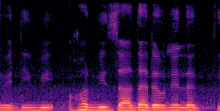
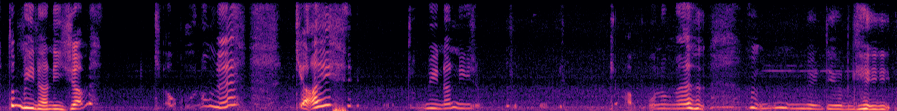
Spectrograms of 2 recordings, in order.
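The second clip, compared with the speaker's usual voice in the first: exasperated scolding; 9 semitones higher than usual. Acted. Manisha scolds Nisha for waking the baby, exasperated. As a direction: scold in a high, whining pitch.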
